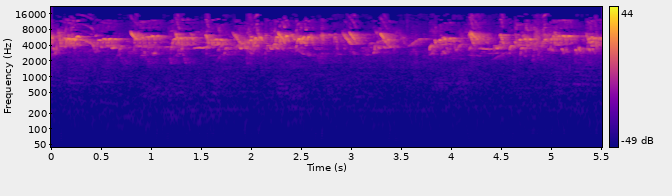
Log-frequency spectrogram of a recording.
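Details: Caged Kulon Progo Javan bush lark pouring out a loud, continuous high song of scratchy chirps and short buzzy trills, phrases pulsing in rhythmic swells.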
